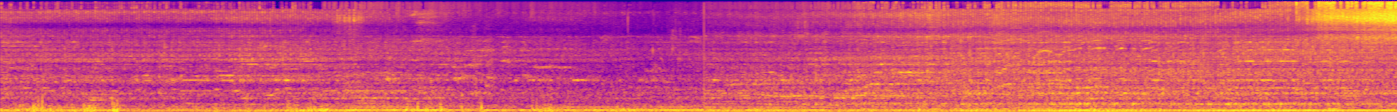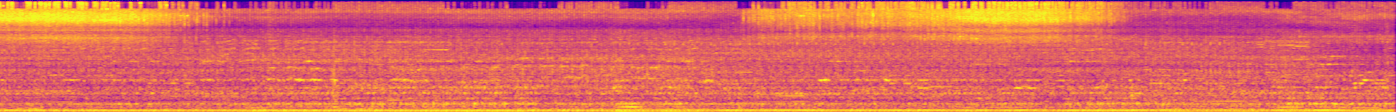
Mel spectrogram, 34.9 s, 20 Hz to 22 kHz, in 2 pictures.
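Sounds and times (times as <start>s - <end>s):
diesel engine running: 0.0s - 34.9s
high hiss: 16.3s - 19.9s, 26.9s - 31.5s.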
